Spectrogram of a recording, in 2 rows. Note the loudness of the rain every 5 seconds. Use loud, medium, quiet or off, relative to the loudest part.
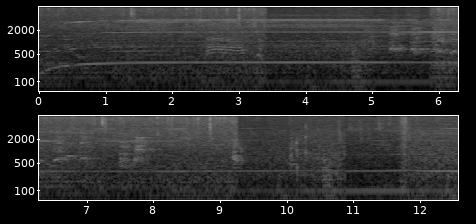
medium, loud, loud.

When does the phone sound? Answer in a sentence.
The phone can't be heard in this clip.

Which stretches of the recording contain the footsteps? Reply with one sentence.
The footsteps can't be heard in this clip.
